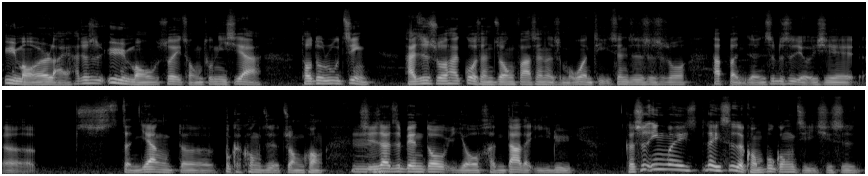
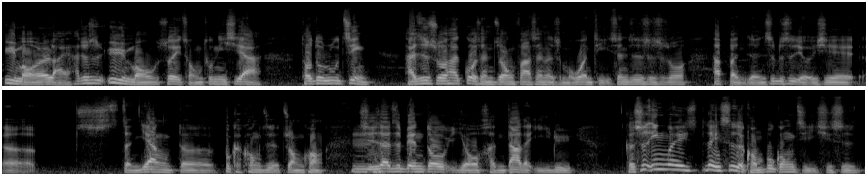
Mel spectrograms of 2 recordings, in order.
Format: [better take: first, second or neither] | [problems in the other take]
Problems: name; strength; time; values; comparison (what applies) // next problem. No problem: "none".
first | distortion; slight; 10 dB below the speech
